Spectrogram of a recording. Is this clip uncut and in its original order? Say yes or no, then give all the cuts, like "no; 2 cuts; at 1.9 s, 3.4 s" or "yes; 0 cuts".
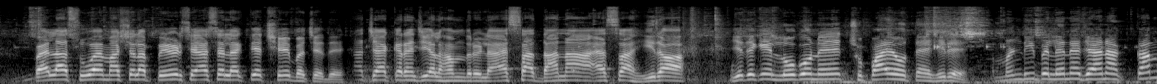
no; 2 cuts; at 3.6 s, 10.1 s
